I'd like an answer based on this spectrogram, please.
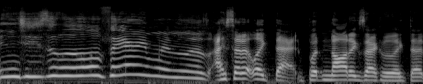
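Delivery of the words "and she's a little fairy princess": put-on high anime girl voice, voice-actress style. Retelling how she said a line to him, speaker uses an anime girl voice. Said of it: "you sound like this anime v- girl voice actor".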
